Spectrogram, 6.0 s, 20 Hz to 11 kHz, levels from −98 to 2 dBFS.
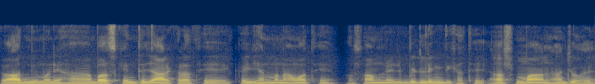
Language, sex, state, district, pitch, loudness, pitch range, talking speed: Chhattisgarhi, male, Chhattisgarh, Rajnandgaon, 120 Hz, -20 LUFS, 120-125 Hz, 210 wpm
